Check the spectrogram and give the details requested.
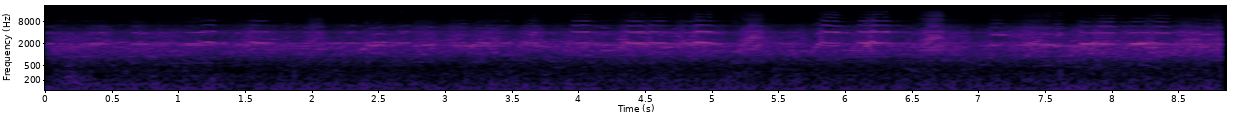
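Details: A flock of red-tailed amazons flying over Paranaguá, Paraná, Brazil, in March 2020. Dense, overlapping harsh squawks and raucous calls from many birds run without pause throughout, with no other clear sounds.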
